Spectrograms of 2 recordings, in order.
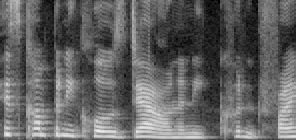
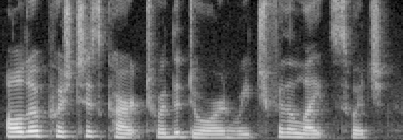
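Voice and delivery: ordinary delivery

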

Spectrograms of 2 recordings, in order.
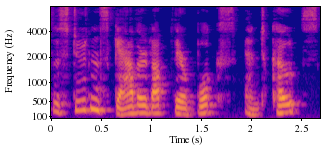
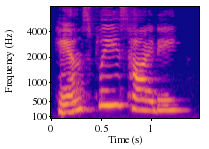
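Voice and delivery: weary; 7 semitones higher than usual. A narrator's reading. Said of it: "said Missus Brisbane wearily".

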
